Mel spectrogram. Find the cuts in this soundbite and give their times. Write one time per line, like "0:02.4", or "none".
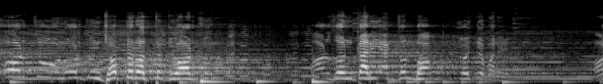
none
